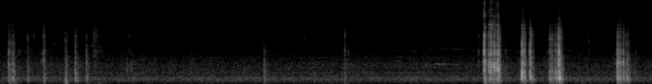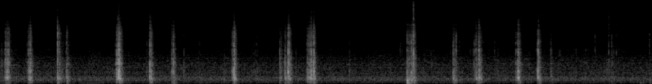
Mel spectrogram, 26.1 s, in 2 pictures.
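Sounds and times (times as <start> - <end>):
crunchy food chewing: 0.1 - 2.0, 9.6 - 11.4, 12.3 - 14.5, 15.3 - 16.7, 17.6 - 17.9, 18.6 - 19.5, 21.0 - 24.3.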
